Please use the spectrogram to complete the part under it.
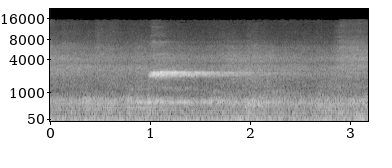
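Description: A referee's whistle blows once, sharp and shrill, in a large echoing hall.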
